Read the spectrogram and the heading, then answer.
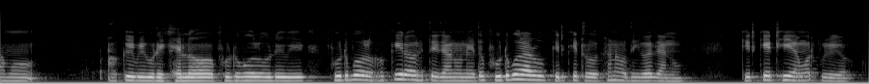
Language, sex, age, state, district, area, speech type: Odia, male, 18-30, Odisha, Kalahandi, rural, spontaneous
